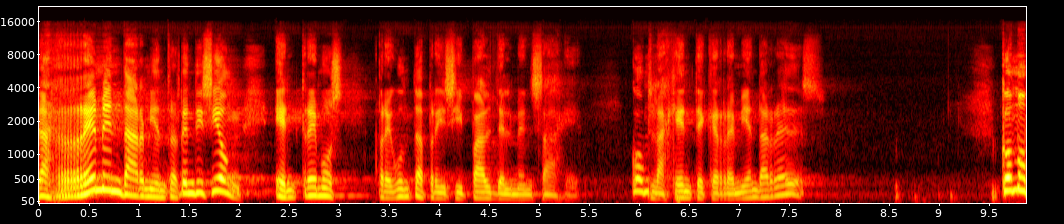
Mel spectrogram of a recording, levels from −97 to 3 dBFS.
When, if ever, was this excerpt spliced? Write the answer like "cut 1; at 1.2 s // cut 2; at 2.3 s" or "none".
cut 1; at 1.4 s // cut 2; at 3.4 s // cut 3; at 6.1 s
